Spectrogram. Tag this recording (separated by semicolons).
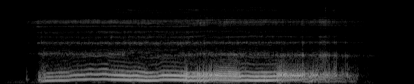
Moan; Zombie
